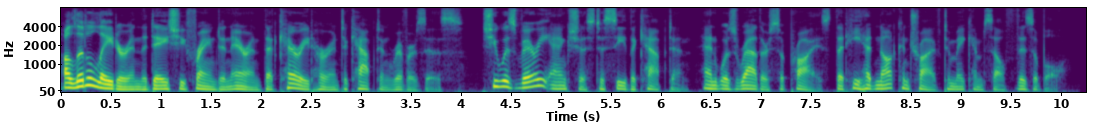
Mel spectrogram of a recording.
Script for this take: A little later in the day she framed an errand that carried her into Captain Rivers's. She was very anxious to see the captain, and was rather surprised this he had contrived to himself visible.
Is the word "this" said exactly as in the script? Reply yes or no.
no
